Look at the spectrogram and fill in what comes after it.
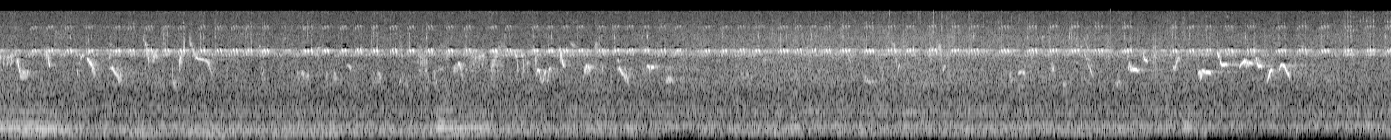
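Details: Flowery meadow soundscape with grasshoppers giving a constant shrill pulsed buzz, overlaid by frequent brief, high bird chirps and tweets scattered across the whole stretch.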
